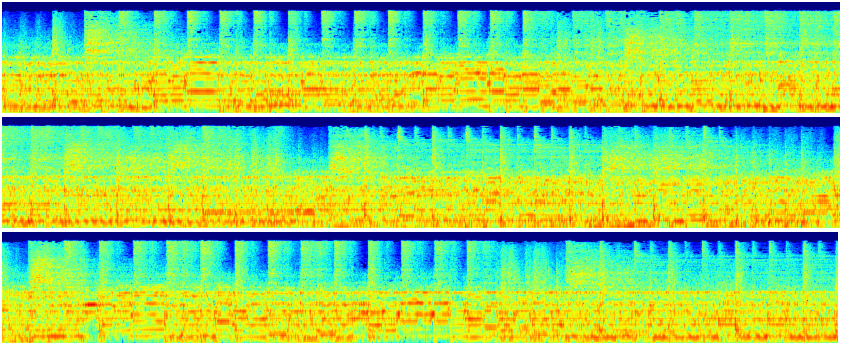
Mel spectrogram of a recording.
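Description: A live stoner-rock band playing: an electric guitar, a Danelectro, with a drum kit beating out a steady rhythm of drum and cymbal hits.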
